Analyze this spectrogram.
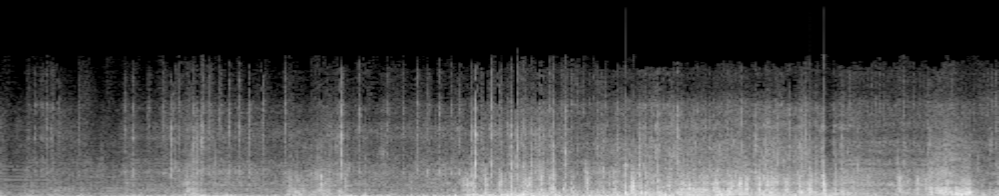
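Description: Calibre Bossnut mountain bike descending a dirt trail: tyres rolling and crunching over dirt and roots, with the bike knocking and rattling over bumps. The noise grows louder over the first few seconds.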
